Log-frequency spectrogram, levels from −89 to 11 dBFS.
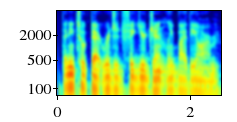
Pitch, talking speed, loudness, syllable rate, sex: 85 Hz, 245 wpm, -18 LUFS, 6.1 syllables/s, male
